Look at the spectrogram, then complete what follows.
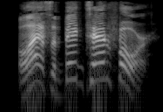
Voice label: Radio Chatter "That's a big 10-4!"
